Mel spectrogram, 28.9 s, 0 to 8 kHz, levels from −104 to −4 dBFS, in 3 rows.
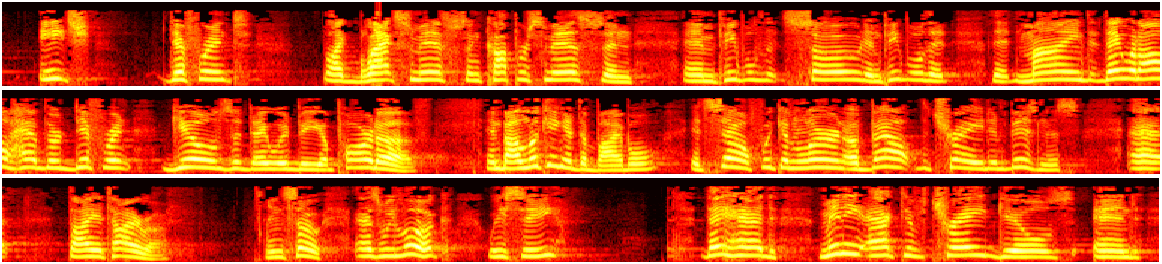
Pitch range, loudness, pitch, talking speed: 205-255 Hz, -19 LUFS, 235 Hz, 125 wpm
